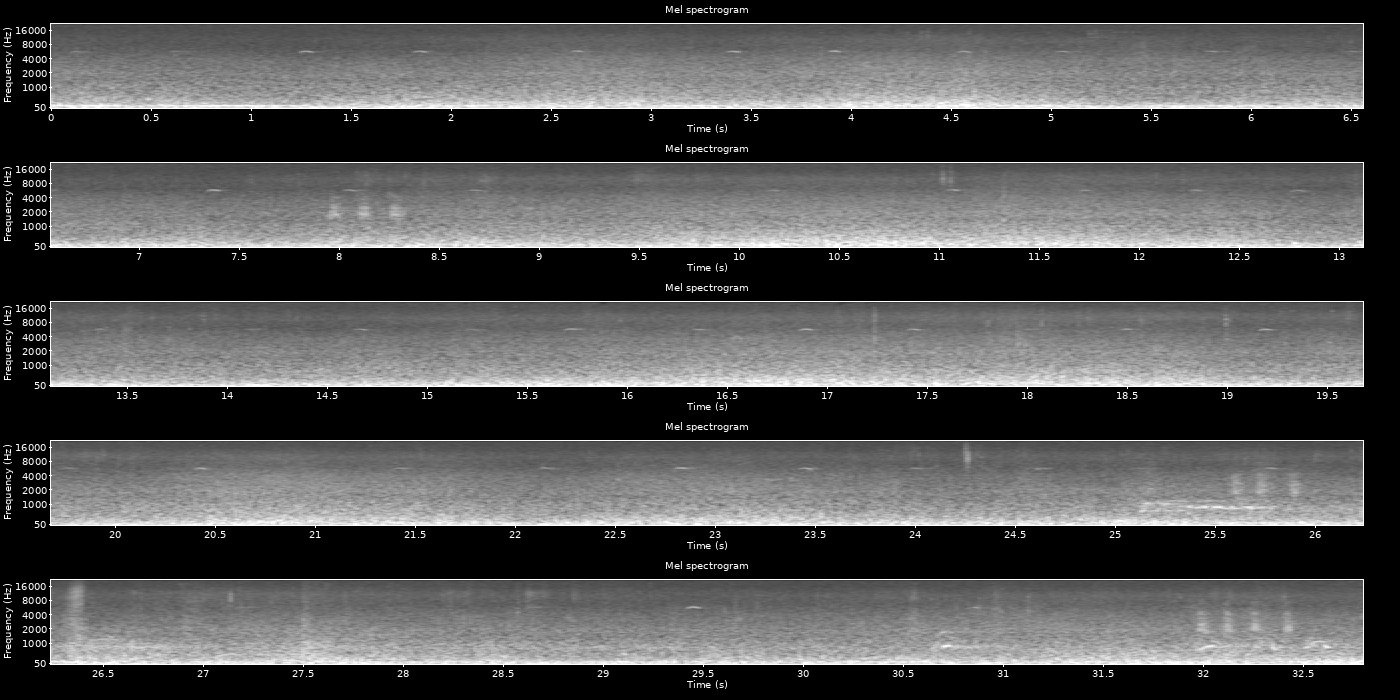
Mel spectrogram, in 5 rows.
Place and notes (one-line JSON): {"title": "湖井頭, Lieyu Township - Birds singing and waves", "date": "2014-11-04 10:03:00", "description": "At the beach, Sound of the waves, Birds singing\nZoom H2n MS +XY", "latitude": "24.44", "longitude": "118.23", "timezone": "Asia/Shanghai"}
